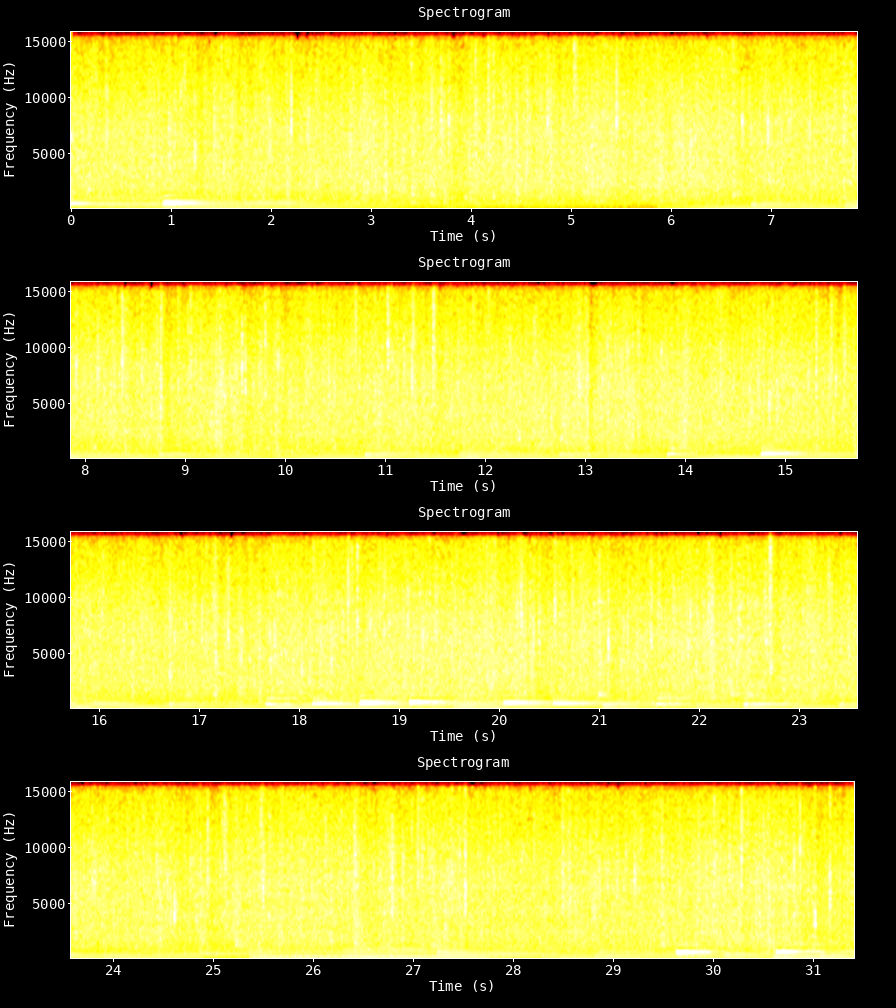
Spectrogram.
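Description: Light rain falling steadily under soft, slow piano music, with low held notes and chords changing every few seconds.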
